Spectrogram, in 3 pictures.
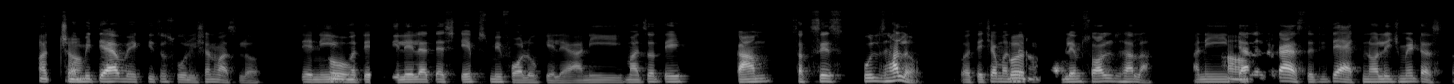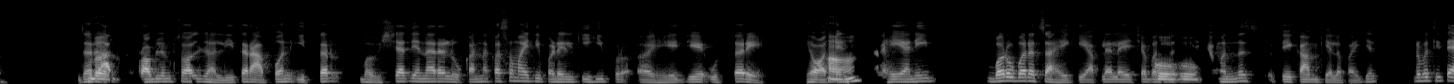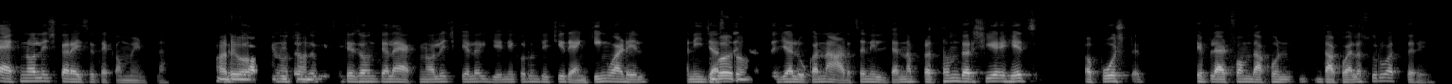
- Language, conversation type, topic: Marathi, podcast, ऑनलाइन समुदायामुळे तुमच्या शिक्षणाला कोणते फायदे झाले?
- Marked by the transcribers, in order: in English: "स्टेप्स"; in English: "प्रॉब्लेम सॉल्व्ह"; in English: "अ‍ॅक्नॉलेजमेंट"; tapping; in English: "प्रॉब्लेम सॉल्व्ह"; other noise; in English: "ऑथेंटिक"; in English: "अ‍ॅक्नॉलेज"; in English: "कमेंट"; in English: "अ‍ॅक्नॉलेज"; in English: "रँकिंग"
